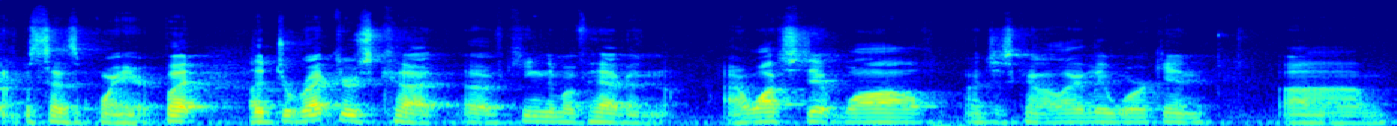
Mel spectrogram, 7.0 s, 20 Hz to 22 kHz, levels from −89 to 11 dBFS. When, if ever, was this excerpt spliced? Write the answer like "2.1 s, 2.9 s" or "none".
1.2 s, 3.4 s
